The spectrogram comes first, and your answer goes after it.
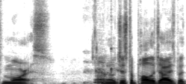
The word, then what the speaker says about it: Maurice: but he spells it m-a-u-r-i-c-e so we made it clear to him that it's not to be pronounced maurice it's morris you know just apologize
